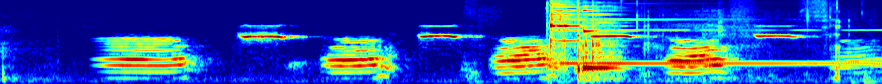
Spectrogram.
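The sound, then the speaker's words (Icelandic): A donkey brays, loud rasping hee-haw cycles alternating between low groaning honks and sharp high squeals, with a brief noisy crash partway through. “Asni var það og við förum strax í næsta dæmi.”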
